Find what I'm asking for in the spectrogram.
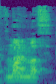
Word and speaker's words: Monmouth: No, because it's spelled mouth, but I think it's pronounced Muth. – Yeah. – Monmouth.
